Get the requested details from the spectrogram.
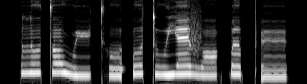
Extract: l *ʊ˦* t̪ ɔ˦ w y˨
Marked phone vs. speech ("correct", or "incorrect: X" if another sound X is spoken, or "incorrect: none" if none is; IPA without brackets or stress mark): correct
